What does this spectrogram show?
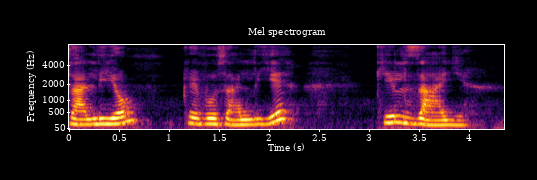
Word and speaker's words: aillent: Que j'aille, que tu ailles, qu'il aille, que nous allions, que vous alliez, qu'ils aillent. ENT, on ne prononce pas.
